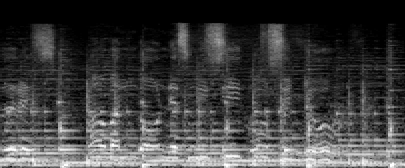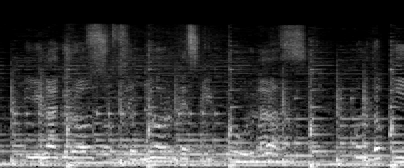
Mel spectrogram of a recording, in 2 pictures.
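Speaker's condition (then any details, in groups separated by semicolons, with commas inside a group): No condition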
